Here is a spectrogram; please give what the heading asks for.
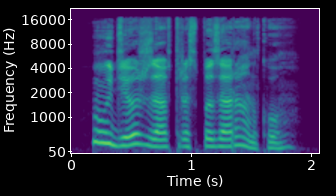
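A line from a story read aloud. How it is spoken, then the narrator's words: Cold. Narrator (Russian): холодно сказала Эстер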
